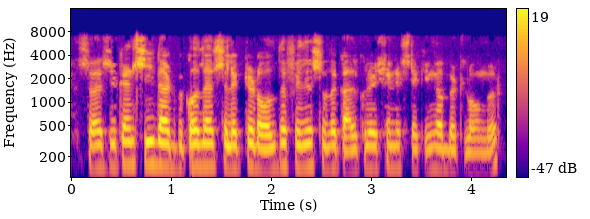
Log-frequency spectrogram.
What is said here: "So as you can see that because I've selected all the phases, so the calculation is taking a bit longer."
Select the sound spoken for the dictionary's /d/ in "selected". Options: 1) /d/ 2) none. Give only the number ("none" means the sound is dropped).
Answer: 1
